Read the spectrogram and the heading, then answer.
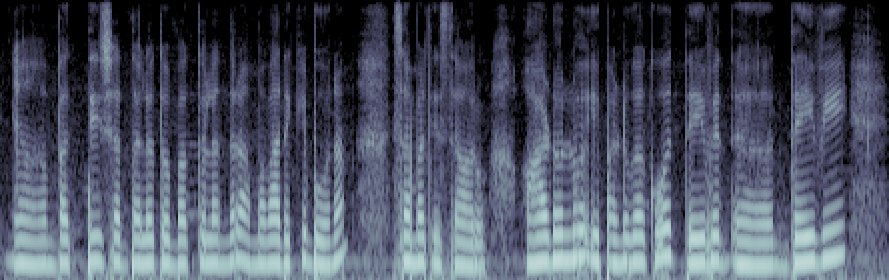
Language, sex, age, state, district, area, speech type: Telugu, female, 18-30, Telangana, Hyderabad, urban, spontaneous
